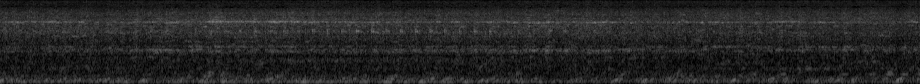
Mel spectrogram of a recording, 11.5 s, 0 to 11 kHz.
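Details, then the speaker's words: Used 5.3L Gen 3 LM7 V8 from a 2004 Suburban, 140k miles, drive-by-wire, with return-style fuel rail, idling: steady, even low rumble with soft whir, no knocks or misses, barely vibrating; smooth normal idle. "so this thing around is nice and smooth barely barely vibrating it's just this is awesome"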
